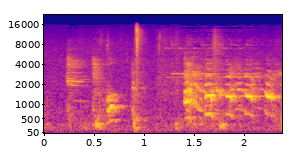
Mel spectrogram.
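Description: Short, high-pitched, wavering vocal sounds, a few brief ones and then a longer one in the second half, with a single sharp click about a second in.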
